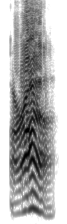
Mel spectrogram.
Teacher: আইন, আ, ঠিক হা যেভাবে উচ্চারণ করি আমরা, এই হার মতনই আইন, কণ্ঠ, এটা কণ্ঠবর্ণ হলক থেকে উচ্চারিত হয়, হলক মানে হলো কণ্ঠ। তো আমরা কণ্ঠের মধ্যে চাপ দিয়ে যেভাবে হা উচ্চারণ করি ঠিক একই জায়গা থেকে আইন উচ্চারণ করব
